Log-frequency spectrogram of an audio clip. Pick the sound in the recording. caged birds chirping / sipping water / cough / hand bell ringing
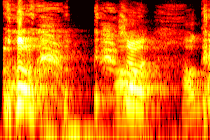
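cough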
